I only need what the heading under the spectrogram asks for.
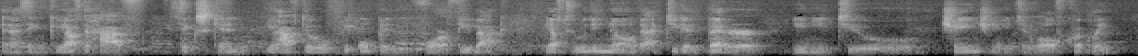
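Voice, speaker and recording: Through noticeable background noise, a man with a non-native accent speaks at a fairly slow pace, his very deep, low pitch held in fairly even intonation. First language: not English. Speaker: company CEO. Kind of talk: interview.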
